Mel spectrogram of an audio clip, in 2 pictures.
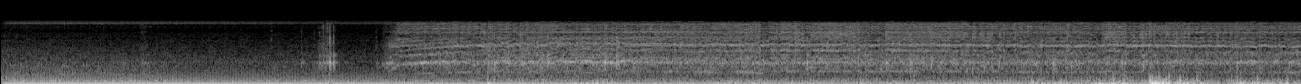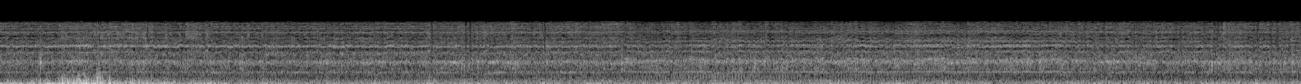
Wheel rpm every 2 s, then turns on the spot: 0, 30, 150, 160, 160, 150, 150, 150, 150, 150, 150, 150, 150.
none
